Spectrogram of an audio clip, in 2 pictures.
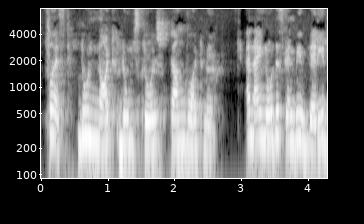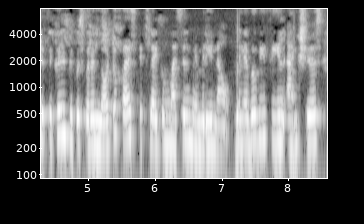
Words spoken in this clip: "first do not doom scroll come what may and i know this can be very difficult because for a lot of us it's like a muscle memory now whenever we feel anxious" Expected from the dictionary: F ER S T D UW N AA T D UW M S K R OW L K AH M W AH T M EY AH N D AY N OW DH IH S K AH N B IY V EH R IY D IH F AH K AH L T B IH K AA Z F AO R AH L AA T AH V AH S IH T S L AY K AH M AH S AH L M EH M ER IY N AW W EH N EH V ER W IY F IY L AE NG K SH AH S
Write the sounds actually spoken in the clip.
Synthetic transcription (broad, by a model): F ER S T D UW N AA T D UW M S K R OW L K AH M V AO T M EY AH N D AY N OW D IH S K AH N B IY V EH R IY D IH F AH K AH L T B IH K AA Z F AO R AH L AA T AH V AH S IH T S L AY K AH M AH S AH L M EH M ER IY N AW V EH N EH V ER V IY F IY L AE NG K SH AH S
